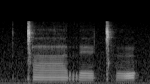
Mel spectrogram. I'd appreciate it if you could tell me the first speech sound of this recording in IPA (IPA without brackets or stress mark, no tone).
ǀ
